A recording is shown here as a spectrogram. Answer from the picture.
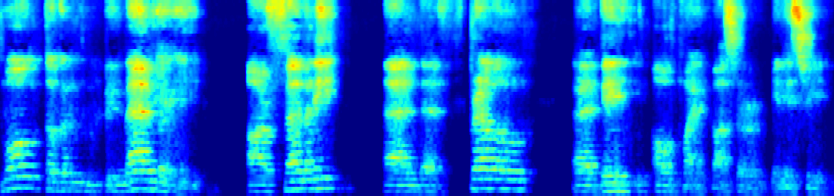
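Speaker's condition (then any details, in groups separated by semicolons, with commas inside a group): No condition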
